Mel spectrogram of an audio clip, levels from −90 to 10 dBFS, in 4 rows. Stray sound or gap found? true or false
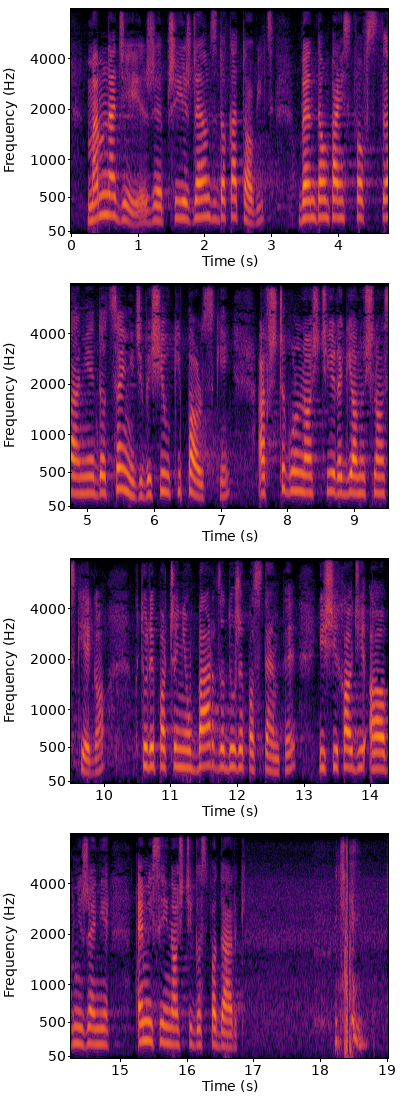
true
